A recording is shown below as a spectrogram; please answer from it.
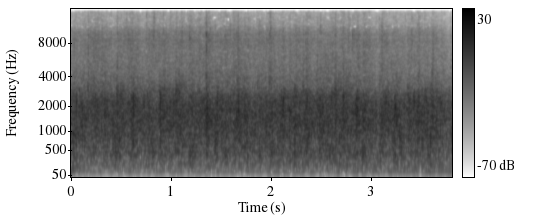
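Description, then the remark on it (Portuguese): An audience applauds in a dense, steady wash of clapping that holds at an even, fairly loud level throughout, with no voices standing out above it. “Então aplauda ele forte, que ele nos ajude a praticar isso.”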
